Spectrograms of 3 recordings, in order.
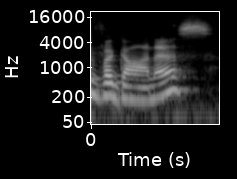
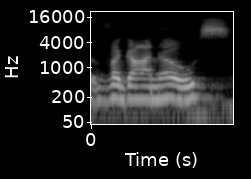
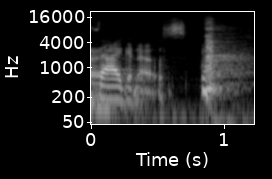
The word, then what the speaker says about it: Vaganos: but to be fair nobody pronounces it right so I say vaganus my sister my own sister says vaganos that's what I used to say and everybody else says bagos yeah so I was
